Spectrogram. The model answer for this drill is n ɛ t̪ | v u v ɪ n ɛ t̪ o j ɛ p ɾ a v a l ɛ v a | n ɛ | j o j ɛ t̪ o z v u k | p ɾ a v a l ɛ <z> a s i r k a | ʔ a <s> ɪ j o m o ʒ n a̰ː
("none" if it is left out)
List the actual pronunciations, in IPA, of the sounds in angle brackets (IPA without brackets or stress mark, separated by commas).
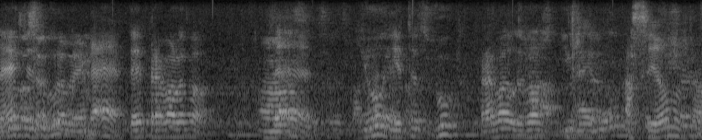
v, s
